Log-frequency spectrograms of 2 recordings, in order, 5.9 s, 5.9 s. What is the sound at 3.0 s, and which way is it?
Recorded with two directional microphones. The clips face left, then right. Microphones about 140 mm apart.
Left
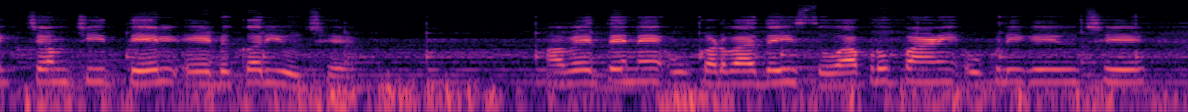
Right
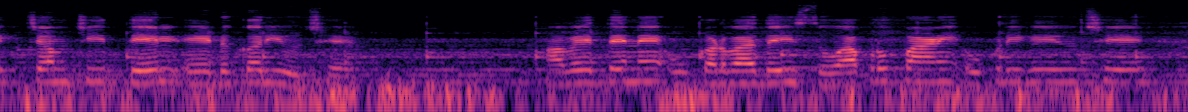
A woman's voice, 20° left (ahead or behind).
